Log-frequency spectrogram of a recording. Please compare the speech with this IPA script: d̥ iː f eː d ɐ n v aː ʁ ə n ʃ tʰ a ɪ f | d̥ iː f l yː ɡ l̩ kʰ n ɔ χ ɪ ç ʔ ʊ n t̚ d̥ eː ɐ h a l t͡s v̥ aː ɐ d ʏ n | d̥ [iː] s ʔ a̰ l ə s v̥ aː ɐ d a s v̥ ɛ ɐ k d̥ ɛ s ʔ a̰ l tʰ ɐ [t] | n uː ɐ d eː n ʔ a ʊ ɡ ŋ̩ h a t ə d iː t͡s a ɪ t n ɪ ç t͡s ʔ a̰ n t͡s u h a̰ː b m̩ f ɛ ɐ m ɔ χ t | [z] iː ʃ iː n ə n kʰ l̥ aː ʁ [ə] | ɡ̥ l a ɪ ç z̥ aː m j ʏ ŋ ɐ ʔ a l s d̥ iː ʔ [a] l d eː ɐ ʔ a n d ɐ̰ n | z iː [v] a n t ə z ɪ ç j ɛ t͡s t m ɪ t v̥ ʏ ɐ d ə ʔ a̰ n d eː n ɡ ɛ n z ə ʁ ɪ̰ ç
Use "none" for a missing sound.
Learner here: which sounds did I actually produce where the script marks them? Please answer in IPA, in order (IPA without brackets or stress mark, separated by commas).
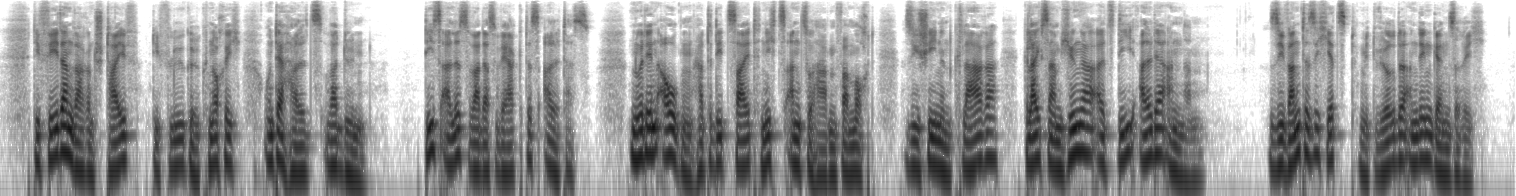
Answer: iː, s, z, ɐ, a, v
